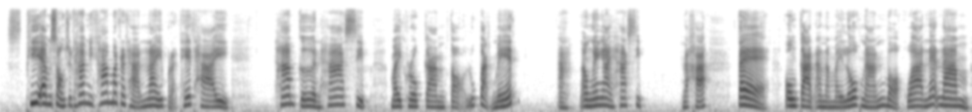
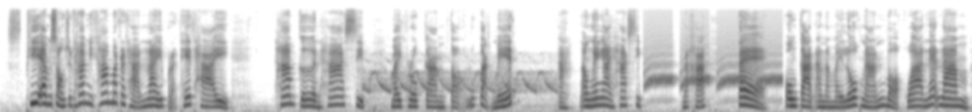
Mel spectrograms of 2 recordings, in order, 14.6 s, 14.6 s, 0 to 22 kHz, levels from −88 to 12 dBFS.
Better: first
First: none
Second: siren; faint; from 5.5 to 8.5 s; peak 10 dB below the speech // alarm; noticeable; from 9.5 to 12 s; peak 8 dB below the speech

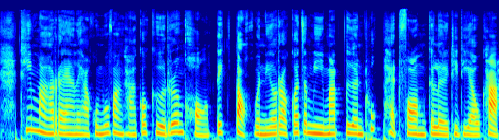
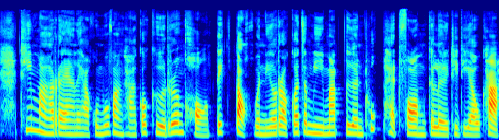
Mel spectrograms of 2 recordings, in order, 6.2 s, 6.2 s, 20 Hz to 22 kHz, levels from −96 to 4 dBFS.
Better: first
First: none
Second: thin; somewhat; fading below 450 Hz

